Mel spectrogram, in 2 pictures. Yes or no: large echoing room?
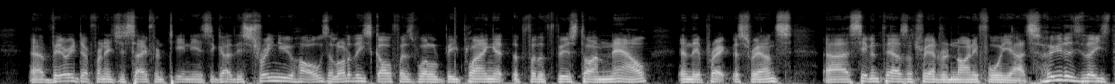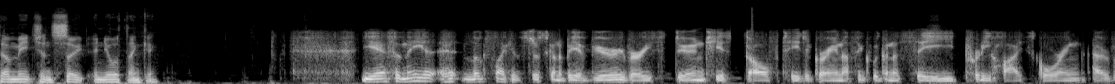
no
